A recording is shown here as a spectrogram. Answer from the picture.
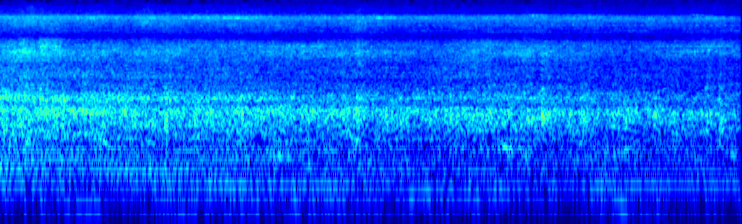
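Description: Train pulling out and moving away, its running noise a steady rumble and hum that slowly fades.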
